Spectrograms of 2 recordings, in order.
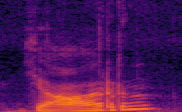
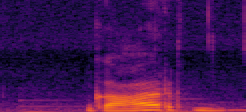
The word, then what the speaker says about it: Garn: у нас BC garn Я вообще думала что произносится так но Судя по произношению других девочек кашле произносится как ярн гарн ярн не знаю в общем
